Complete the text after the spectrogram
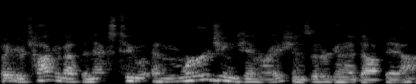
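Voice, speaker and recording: A man talks at a medium pitch, somewhat breathy. His pitch varies in an ordinary way. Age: 60s. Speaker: business podcast co-host. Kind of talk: casual chat. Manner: halting, many fillers and restarts.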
